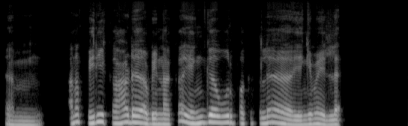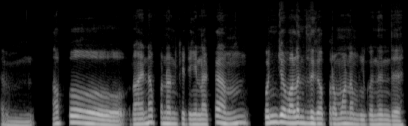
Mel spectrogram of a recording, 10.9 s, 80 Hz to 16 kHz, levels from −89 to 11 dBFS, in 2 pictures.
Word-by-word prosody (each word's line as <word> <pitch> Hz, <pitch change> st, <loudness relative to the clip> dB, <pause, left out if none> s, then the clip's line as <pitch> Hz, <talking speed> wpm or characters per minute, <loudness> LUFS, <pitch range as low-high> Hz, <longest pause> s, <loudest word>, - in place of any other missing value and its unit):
ம். 115 Hz, -1 st, -3 dB, 0.4 s
ஆனா, 190 Hz, +5 st, -1 dB, 0.2 s
பெரிய 205 Hz, +5 st, +4 dB
காடு 190 Hz, +4 st, +2 dB
அப்படினாக்க 145 Hz, 0 st, 0 dB, 0.2 s
எங்க 180 Hz, +4 st, +3 dB, 0.2 s
ஊர் 190 Hz, -2 st, +1 dB
பக்கத்தில 160 Hz, +2 st, -4 dB, 0.4 s
எங்கயுமே 140 Hz, +3 st, +1 dB
இல்ல. 130 Hz, +2 st, +1 dB, 1.0 s
ம். 105 Hz, -2 st, -6 dB, 0.4 s
அப்போ, 165 Hz, +4 st, -1 dB, 0.8 s
நான் 145 Hz, +1 st, 0 dB
என்ன 180 Hz, +3 st, +1 dB
பண்ணுனேனு 155 Hz, -2 st, -1 dB
கேட்டிங்கனாக்க 140 Hz, +4 st, -1 dB, 0.6 s
கொஞ்சம் 190 Hz, 0 st, +3 dB
வளந்ததுக்கு 165 Hz, -3 st, +2 dB
அப்புறமா 150 Hz, +1 st, -3 dB
நம்மளுக்கு 135 Hz, -2 st, -4 dB
வந்து 135 Hz, +1 st, -1 dB
இந்த 125 Hz, -1 st, -2 dB
150 Hz, 120 wpm, -24 LUFS, 135-170 Hz, 1.0 s, பெரிய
